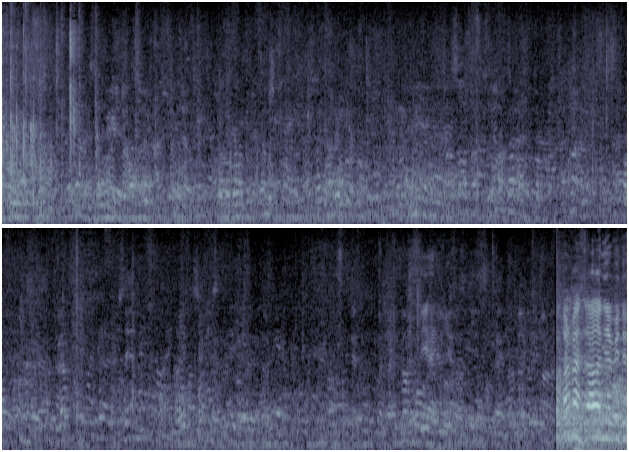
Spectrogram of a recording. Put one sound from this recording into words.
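A crowd murmurs and chatters in a large room.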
